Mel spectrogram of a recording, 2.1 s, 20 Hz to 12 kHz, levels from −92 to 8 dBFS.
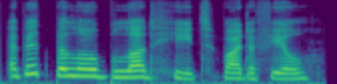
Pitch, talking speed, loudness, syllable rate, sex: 220 Hz, 225 wpm, -19 LUFS, 4.8 syllables/s, female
